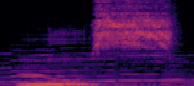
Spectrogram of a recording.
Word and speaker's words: loose: This is lose with a z sound at the end, and versus loose with s at the end.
